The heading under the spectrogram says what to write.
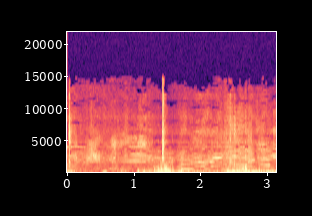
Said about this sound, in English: As you can hear that wind picking up. Yeah, we're right around 20 mile an hour gusts, I bet.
